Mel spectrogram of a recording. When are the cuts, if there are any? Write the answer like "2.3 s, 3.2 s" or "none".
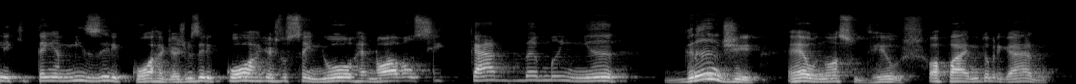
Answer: none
